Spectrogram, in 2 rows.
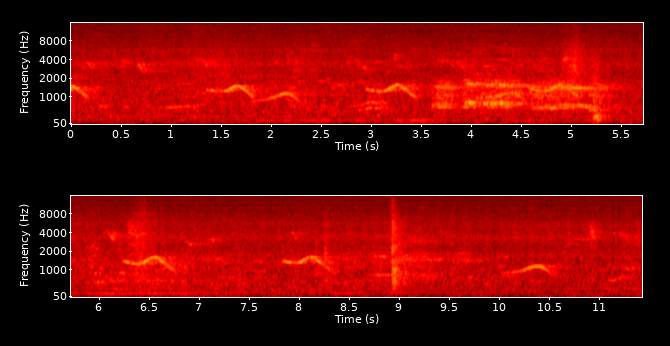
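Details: Ashy Drongo (Dicrurus leucophaeus), a common resident and winter visitor, at Ubon Ratchathani, Thailand, on 11 April 2022, gives clear arched whistles that rise then fall every second or two, with a brief harsher burst, sharp clicks and faint higher chirps behind.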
